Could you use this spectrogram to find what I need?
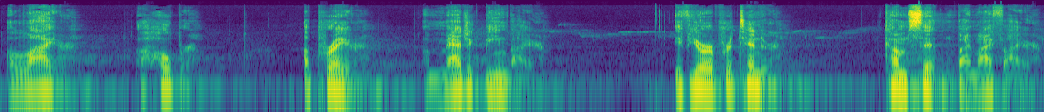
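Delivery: measured, inviting poem reading; poem recitation. Acted. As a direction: read it like an invitation. Reads Shel Silverstein poem aloud.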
